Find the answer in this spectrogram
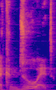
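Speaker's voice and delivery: main stress falls on "do". Explaining emphasis on the action word, main stress on do. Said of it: "all the emphasis is on the word do".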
